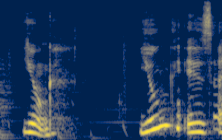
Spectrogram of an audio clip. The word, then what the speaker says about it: Jung: it would be pronounced jung but it's pronounced like it would be spelled y-o-o-n-g and yeah i've actually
